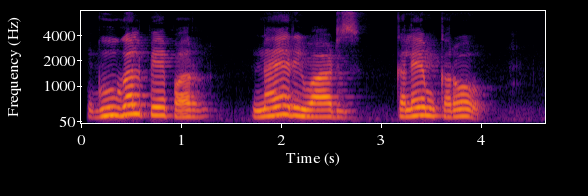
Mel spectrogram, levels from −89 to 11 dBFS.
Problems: none marked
